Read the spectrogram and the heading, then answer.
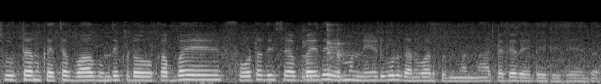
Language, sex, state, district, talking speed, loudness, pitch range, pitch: Telugu, female, Andhra Pradesh, Sri Satya Sai, 160 wpm, -16 LUFS, 170-205 Hz, 190 Hz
